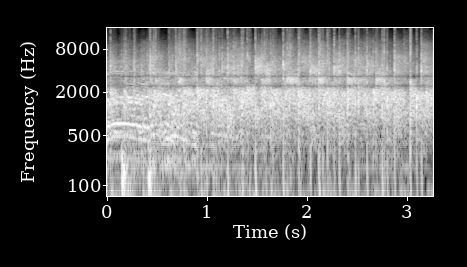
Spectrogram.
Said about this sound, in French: On peut l'applaudir.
